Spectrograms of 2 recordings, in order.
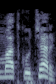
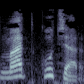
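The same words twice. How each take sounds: First: Kuchar is stressed on its last syllable. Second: Kuchar is stressed on its first syllable. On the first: The speaker calls it wrong. "no Aguda" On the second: The speaker calls it right. "que es Jana"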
